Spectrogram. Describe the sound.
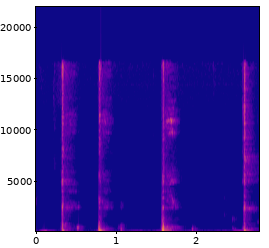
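Harsh coughing from someone choking during a conversation: four loud, separate cough bursts spaced unevenly, with small throaty sounds between them.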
